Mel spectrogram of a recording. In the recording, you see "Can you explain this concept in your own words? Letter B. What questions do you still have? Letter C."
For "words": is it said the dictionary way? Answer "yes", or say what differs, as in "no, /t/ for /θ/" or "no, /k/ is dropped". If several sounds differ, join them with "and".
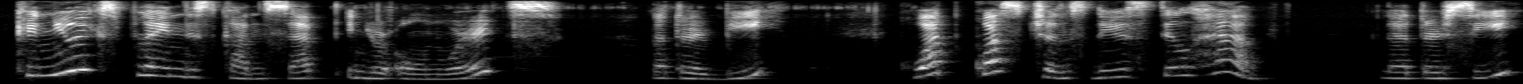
no, /s/ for /z/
